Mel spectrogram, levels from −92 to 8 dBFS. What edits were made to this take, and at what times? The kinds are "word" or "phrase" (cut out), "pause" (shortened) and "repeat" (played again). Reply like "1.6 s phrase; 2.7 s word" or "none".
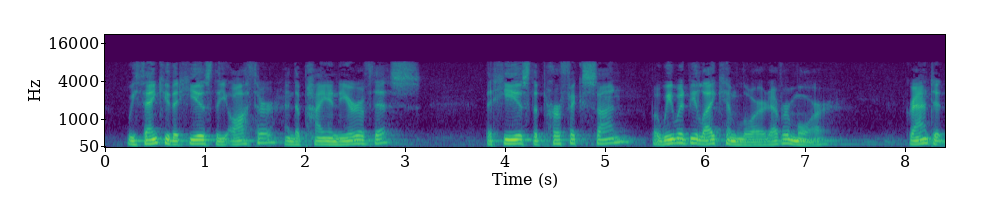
5.4 s pause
